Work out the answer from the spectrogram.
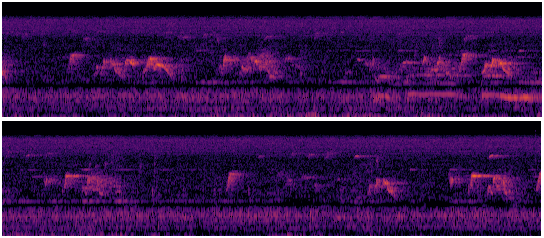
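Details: Red-whiskered bulbul used as a trap decoy in Hòa Bình, Vietnam, singing to lure rival wild birds; repeated lively warbled whistles, phrase after phrase every second or so, with faint hiss behind.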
